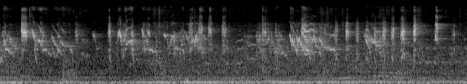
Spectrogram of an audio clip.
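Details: Budgie warbling in quick bursts of bright, high chirps and tweets. The bursts swell and fade in clusters about every second, over a faint low hum.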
